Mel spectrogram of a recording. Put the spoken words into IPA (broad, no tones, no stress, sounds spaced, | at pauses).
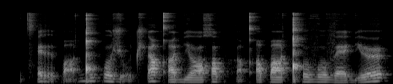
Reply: t͡sʼ ɛ r p ɑ̰ ɡ͡ǃ u p o ʒ o̰ t͡ʃʼ ɜ qʼ u bʲ ɔ χ ɔ p h o̰ qʼ ɑ p ɑ ǃʰ o v o v ɛ bʲ ə˞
